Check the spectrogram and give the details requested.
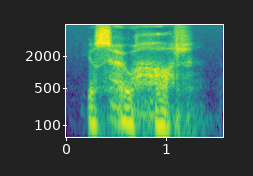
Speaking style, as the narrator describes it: the bearded one whispered

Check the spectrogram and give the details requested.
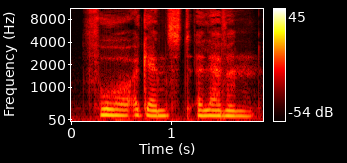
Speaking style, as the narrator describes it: Zoe muttered

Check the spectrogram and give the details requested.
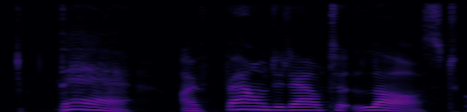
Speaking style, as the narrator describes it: cried Hindley

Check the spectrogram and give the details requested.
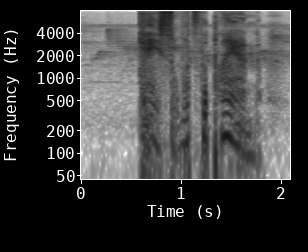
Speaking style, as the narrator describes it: Zeta whispered

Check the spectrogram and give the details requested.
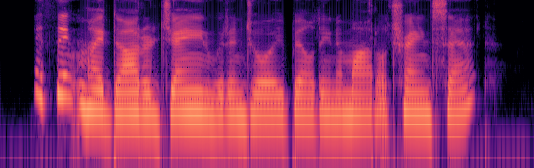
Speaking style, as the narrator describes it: Bess said

